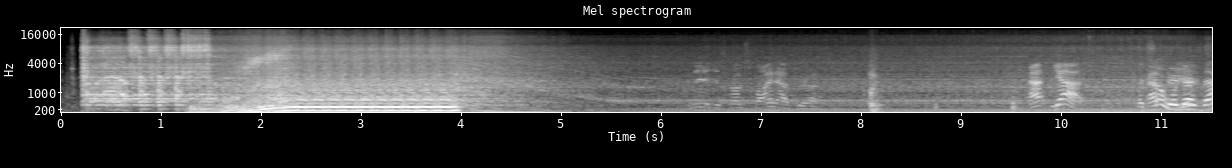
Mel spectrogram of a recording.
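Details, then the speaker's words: 2004 Mitsubishi Lancer Sportback wagon, base model, just after a cold start: engine catches and flares high, holds briefly, then drops and hunts unevenly at idle; owner suspects the idle air control valve; erratic idle after cold start. "some weird stuff when you start it that's the only i don't know that's the only thing that's wrong"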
